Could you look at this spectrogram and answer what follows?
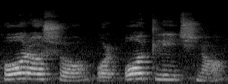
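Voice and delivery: "хорошо" and "отлично" with full O's as spelt; every O in "хорошо or отлично" kept as O; unreduced O. Shown as a demonstration. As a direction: say "хорошо" as kho-ro-sho, "отлично" as ot-leech-no. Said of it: "it sounds really strange".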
